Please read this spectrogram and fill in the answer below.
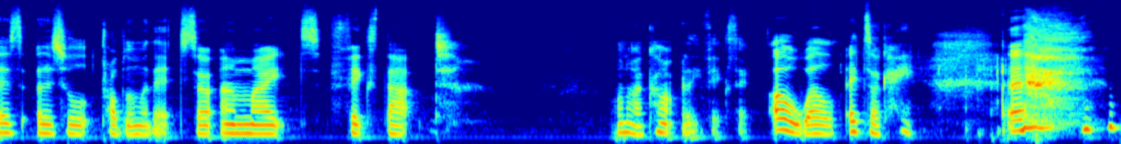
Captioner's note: laughter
